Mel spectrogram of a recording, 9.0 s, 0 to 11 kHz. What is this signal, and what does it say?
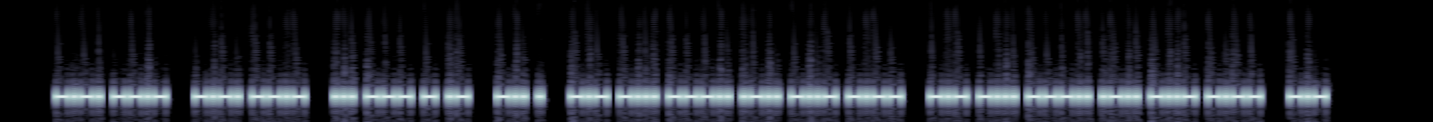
Morse code, heard as a keyed tone, about 52 wpm, 700 Hz. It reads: CQ CQ SOTA DE KB8LXY KB8LXY K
